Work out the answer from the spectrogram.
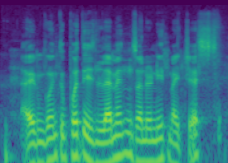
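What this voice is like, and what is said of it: Put-on Indian accent. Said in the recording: “when we do accents and they sound bad ... Accent? That was terrible. ... No, that was good, dude. ... That was a good Indian.”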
